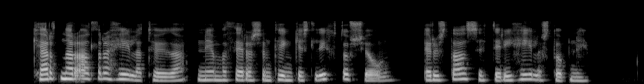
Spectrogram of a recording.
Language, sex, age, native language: Icelandic, female, 20-29, Icelandic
